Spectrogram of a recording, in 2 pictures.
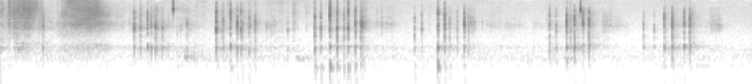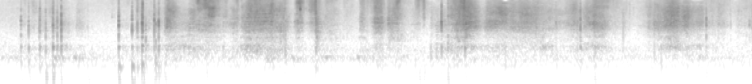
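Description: A closed, solid pink faux-leather (PU) covered hardcover notebook/planner with an orange elastic band is held in the hands and tapped and scratched on its cover with long nails. Quiet, bright, dry scratching and crisp little taps come in bursts and pauses, with almost no low end and no ring after each touch.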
